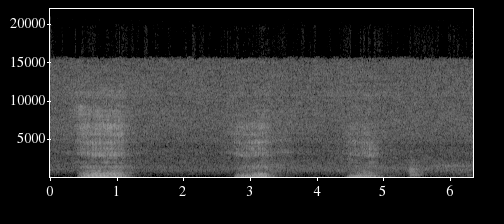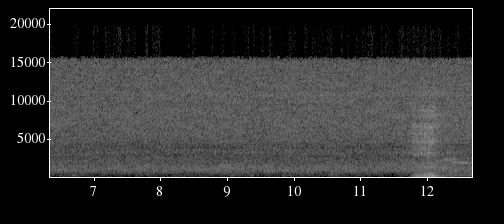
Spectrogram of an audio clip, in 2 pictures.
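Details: Asleep, a Chow Chow snores: a loud rattling breath, two softer ones and a brief snort in the first six seconds, then a long quiet stretch before one more snore near the end.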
